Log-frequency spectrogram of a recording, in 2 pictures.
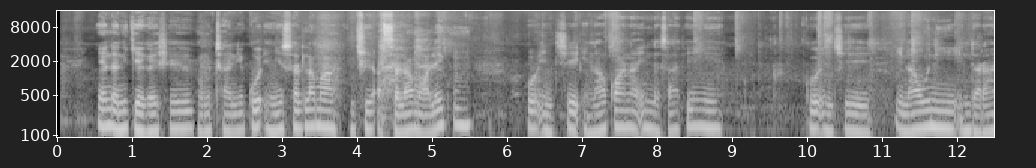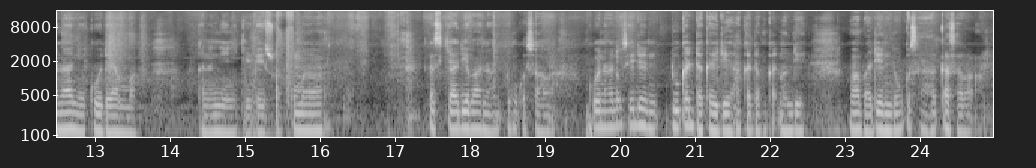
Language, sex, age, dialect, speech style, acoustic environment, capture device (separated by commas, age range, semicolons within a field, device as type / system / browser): Hausa, male, 18-24, Nigeria - Kano, nervous, nature; silence, mobile / Linux / Chrome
